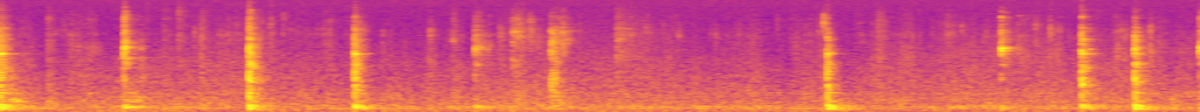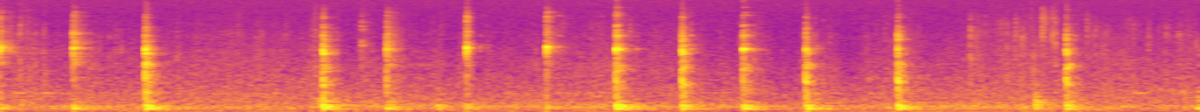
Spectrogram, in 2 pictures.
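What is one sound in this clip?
Sharp knocks and clicks of a hand tool come at irregular moments.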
